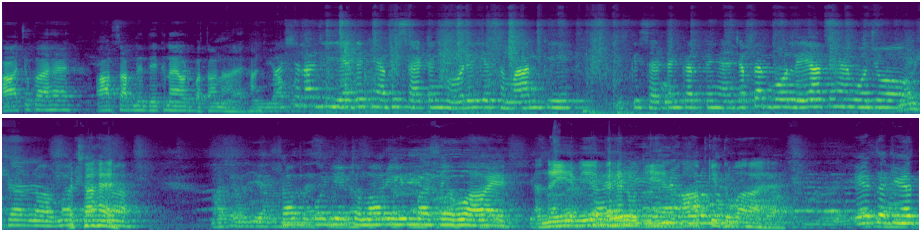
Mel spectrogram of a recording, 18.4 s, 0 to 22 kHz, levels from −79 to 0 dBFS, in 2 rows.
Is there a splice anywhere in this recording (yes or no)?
yes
